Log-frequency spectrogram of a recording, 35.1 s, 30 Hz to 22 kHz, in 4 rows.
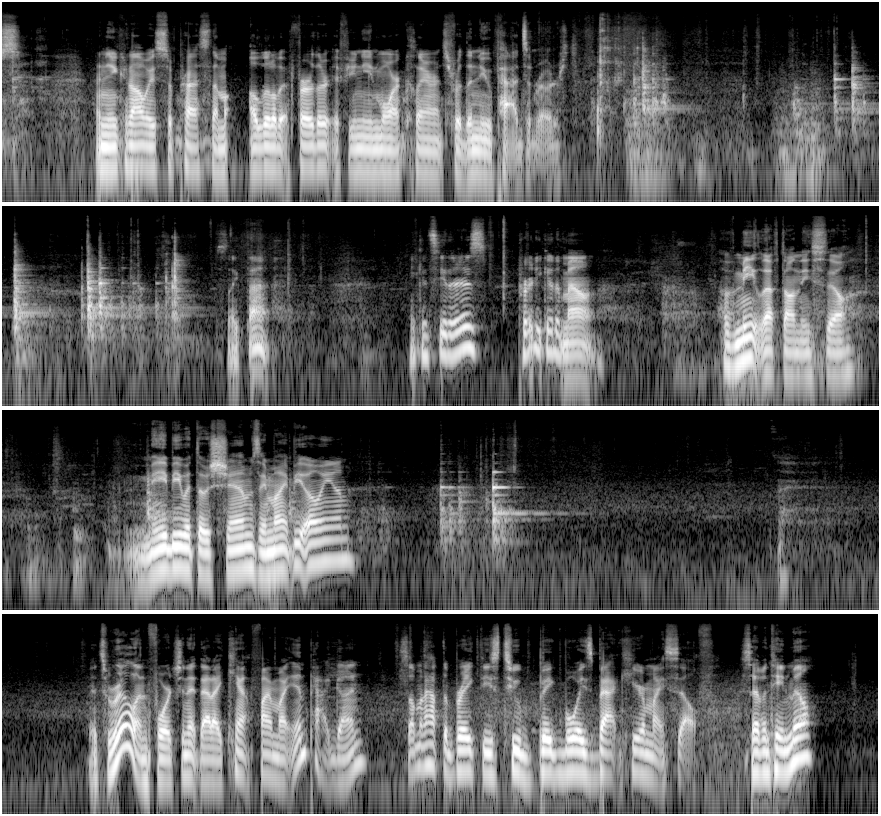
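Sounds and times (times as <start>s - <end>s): metallic clicks and knocks: 7.9s - 10.9s
metallic clinks of brake pads: 8.3s - 10.9s, 21.2s - 23.3s.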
